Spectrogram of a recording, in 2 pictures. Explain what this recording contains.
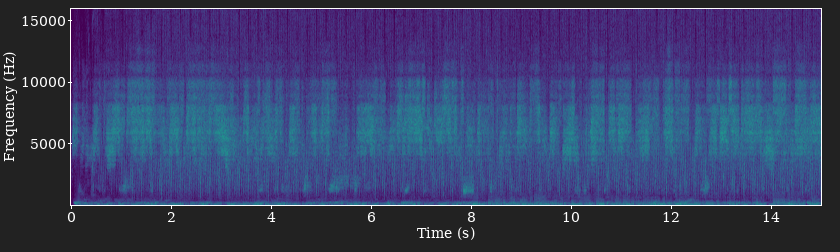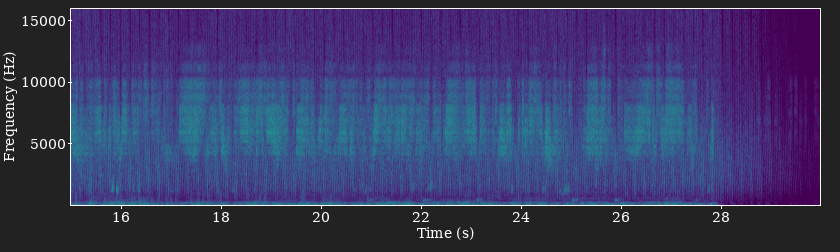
Sound effects > Electronic / Design
RGS-Random Glitch Sound 4
I was playing Fracture plugin randomly because I was boring. Synthed with Phaseplant only. Processed with Vocodex and ZL EQ
glitch, texture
